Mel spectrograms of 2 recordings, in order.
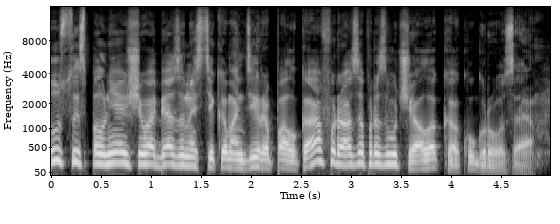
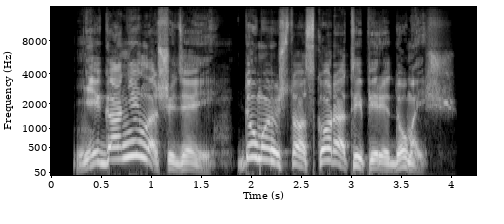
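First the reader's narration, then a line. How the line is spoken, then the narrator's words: Loud. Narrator (Russian): громко сказал Бажанян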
